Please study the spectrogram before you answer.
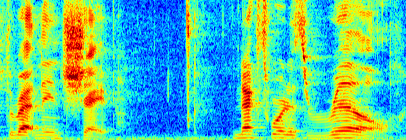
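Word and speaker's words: rille: shape next word is real even though it ends in an E is pronounced real a long narrow valley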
